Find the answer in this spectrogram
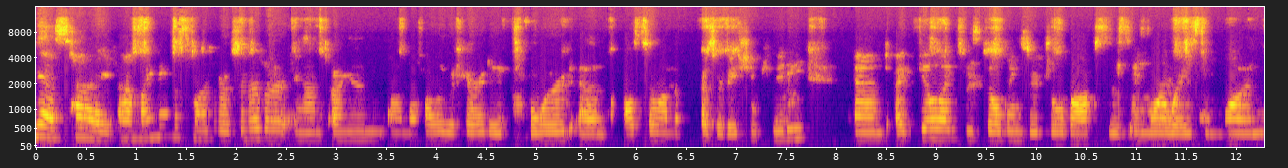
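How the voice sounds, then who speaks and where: Featuring an unremarkable speaking voice, a woman speaks at a fairly high pitch and moderate pace, with ordinary pitch variation and big swings in loudness. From Los Angeles, San Fernando Valley. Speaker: heritage board member, public commenter. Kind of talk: public comment at commission hearing.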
